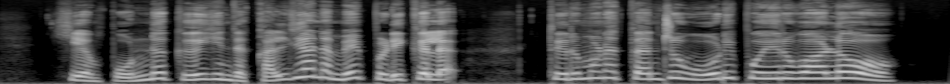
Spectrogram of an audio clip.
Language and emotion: Tamil, fearful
